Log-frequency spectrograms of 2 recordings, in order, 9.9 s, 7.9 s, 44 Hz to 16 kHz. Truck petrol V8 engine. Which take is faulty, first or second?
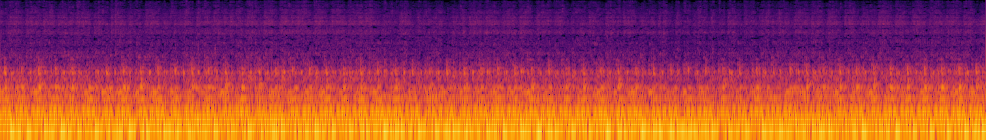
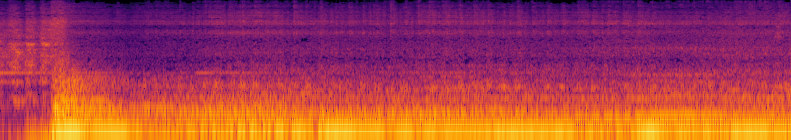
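second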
